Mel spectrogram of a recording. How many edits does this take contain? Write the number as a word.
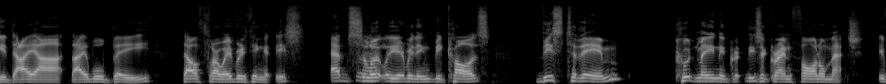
one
